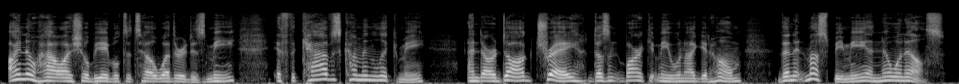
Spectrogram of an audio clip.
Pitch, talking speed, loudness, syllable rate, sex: 160 Hz, 255 wpm, -19 LUFS, 5.6 syllables/s, male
